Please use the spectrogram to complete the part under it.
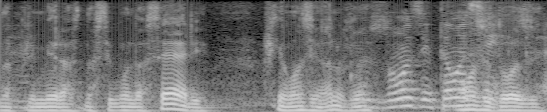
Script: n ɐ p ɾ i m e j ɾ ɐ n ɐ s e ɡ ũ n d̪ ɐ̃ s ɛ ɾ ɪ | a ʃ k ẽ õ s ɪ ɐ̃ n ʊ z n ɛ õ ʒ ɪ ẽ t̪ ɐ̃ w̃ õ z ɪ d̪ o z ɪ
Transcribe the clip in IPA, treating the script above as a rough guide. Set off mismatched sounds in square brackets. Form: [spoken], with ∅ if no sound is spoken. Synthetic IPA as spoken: n ɐ p ɾ i m e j ɾ ɐ n ɐ s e ɡ ũ n d̪ [ɐ] s ɛ ɾ ɪ | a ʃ k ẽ õ [z] ɪ ɐ̃ n ʊ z n ɛ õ [z] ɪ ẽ t̪ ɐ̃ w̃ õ z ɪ d̪ o z ɪ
